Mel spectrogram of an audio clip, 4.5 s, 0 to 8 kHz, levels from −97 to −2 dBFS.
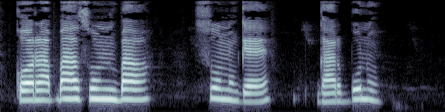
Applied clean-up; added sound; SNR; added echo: none; none; none; none.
